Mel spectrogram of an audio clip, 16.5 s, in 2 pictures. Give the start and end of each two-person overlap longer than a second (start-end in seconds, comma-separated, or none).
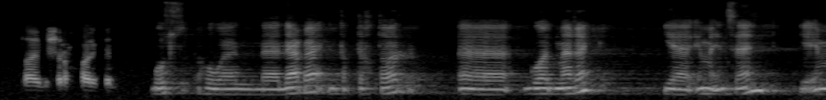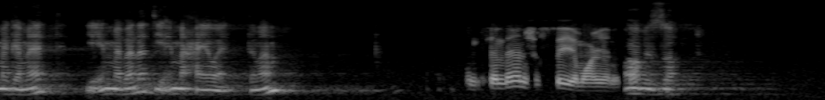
none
